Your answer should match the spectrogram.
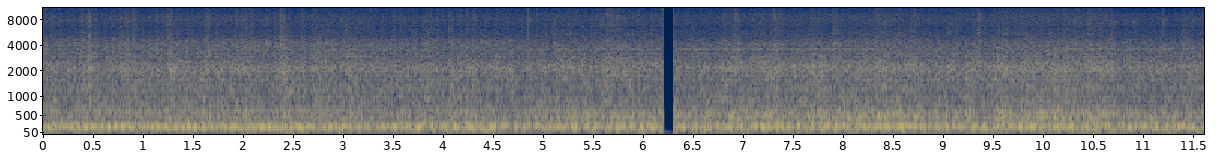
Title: Why is the AHU Motor Making Noise? #AHU #AHUMotor #MotorNoise #HVAC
